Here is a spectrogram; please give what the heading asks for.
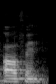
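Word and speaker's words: often: एंड इसके बाद next आपका है 28 नंबर जो कि है ऑफन, है ना। ऑफन कहेंगे इसे, ऑफ्टन नहीं कहते हैं। इसका जो सही प्रोनाउंसिएशन है ऑफन।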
